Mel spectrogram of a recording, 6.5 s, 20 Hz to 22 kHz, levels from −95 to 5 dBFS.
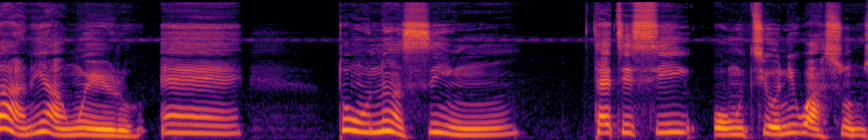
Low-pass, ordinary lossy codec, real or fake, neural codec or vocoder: none; none; real; none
